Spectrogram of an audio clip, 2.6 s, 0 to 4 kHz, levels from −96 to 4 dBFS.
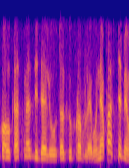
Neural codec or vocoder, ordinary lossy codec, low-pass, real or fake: vocoder, 44.1 kHz, 128 mel bands every 256 samples, BigVGAN v2; AAC, 32 kbps; 3.6 kHz; fake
